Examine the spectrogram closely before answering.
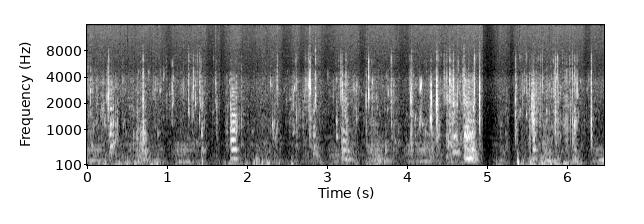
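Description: A fishing handline being hauled in by hand and wound onto a spool aboard a small paddled boat: irregular light knocks, rustles and small splashes.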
